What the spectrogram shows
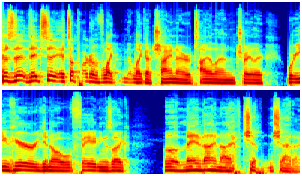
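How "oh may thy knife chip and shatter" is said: hard rasped-up, raspy voice. Retelling a trailer line where the actor rasps up his voice, raspy Stellan Skarsgård voice. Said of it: "trying to rasp up his voice".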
